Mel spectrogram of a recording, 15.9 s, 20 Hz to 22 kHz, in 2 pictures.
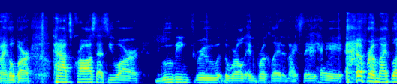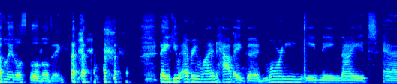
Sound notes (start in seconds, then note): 6.1 chuckling; 9.0 laughing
